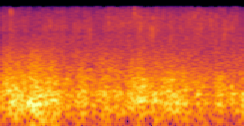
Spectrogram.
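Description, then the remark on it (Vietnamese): Steady, heavy rain hisses across the whole clip while low, rolling thunder rumbles underneath, holding a fairly constant loudness with no voices present. “Sau khi người họ Kim rời khỏi thuyền, sấm chớp dường như ít hơn một chút.”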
